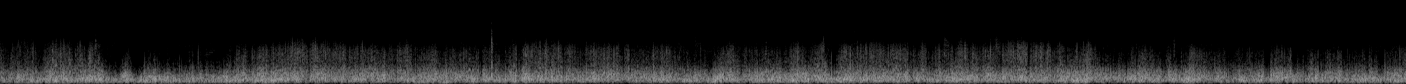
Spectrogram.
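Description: Wind buffeting the microphone in a steady rumbling rush, with a few faint sharp knocks of tennis balls being struck and bouncing on the clay court.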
